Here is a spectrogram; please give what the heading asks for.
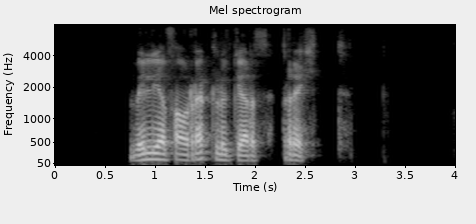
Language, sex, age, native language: Icelandic, male, 30-39, Icelandic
